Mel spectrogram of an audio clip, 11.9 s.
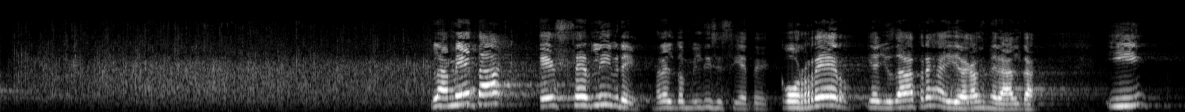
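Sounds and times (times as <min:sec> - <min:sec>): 
applause: 0:00.0 - 0:05.7
speech: 0:04.3 - 0:11.5.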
